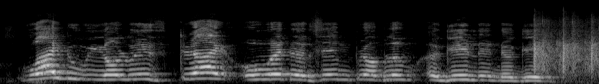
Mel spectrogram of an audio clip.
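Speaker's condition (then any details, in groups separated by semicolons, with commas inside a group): Cerebral palsy; present from birth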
